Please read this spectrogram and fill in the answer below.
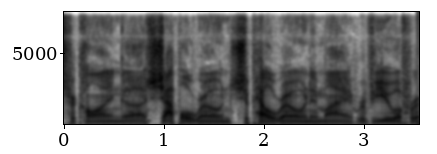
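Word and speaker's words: Chappell Roan: this YouTube video and they were like It's pronounced Chappelle Ron and so it's was like okay I'll run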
